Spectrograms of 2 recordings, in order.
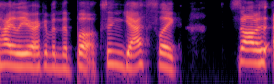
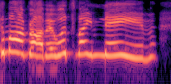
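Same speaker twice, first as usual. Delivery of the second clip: very high, bright, put-on British accent; 11 semitones higher, 6 dB louder than usual. Retelling a moment between Emma Watson and Robert Pattinson, doing Emma Watson's British accent. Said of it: "like in her British accent".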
